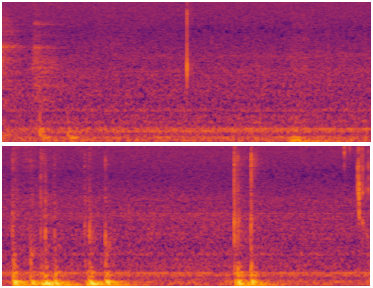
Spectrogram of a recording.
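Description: Typing on a computer keyboard: scattered soft taps, then two short bursts of quick, close keystrokes, with no talking.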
